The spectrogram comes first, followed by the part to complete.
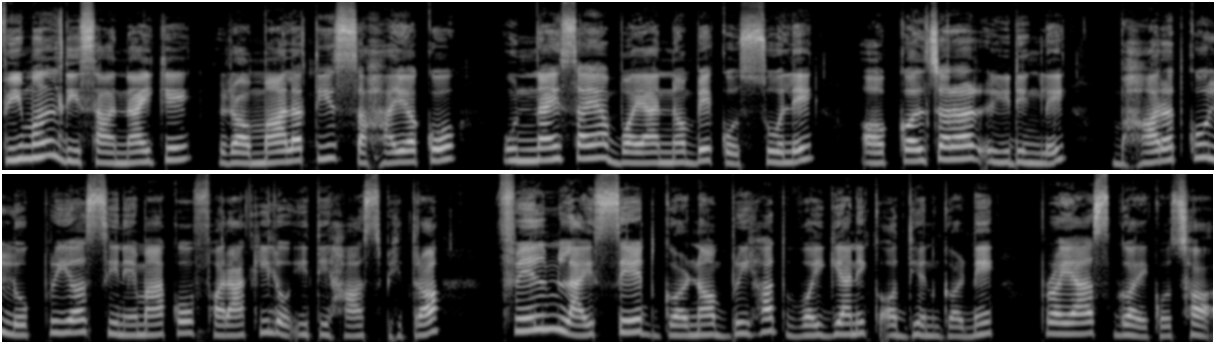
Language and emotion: Nepali, neutral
